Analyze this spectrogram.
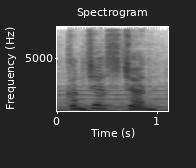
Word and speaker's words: congestion: Trong phần số 2 vừa rồi thì mình đọc từ này chưa chính xác lắm. Mình xin đọc lại từ này là congestion. Và đó mới là cách đọc chính xác của từ này nhé.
